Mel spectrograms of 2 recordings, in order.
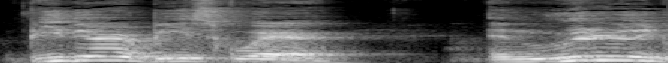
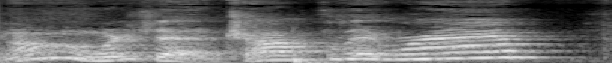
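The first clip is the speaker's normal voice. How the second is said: very high, squeaky put-on old man voice; 11 semitones higher than usual. Showing off the characters the speaker does on the pod, in an old man voice. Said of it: "like the old man".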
